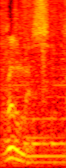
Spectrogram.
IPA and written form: ˈruː.mərs (rumors)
